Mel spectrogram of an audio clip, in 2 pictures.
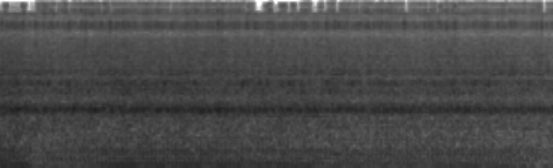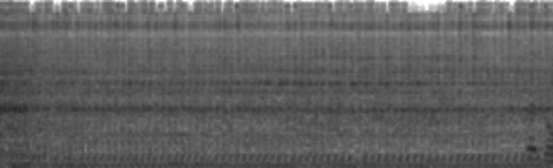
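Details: Four-stroke motorized bicycle running on a stand with a new frame-mounted floating spring tensioner idler pulley: small single thumps at about four beats a second with little chain slap. Chain drive running reasonably smoothly.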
